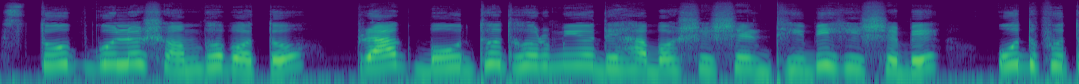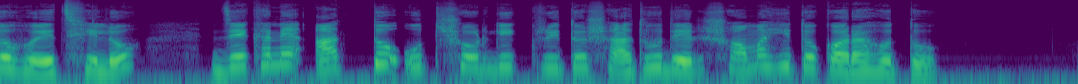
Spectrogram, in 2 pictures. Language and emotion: Bengali, neutral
